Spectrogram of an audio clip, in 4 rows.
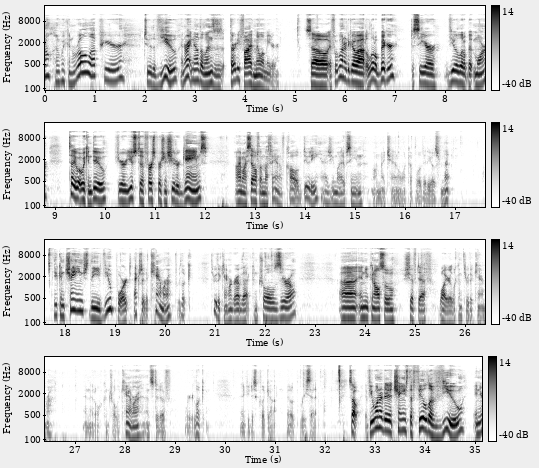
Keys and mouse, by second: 5.9-7.9 drag, 12.3 ctrl+Down, 14.0 click, 16.1 click, 16.1-20.3 middle drag, 21.9 ctrl+KP_0, 25.0 shift+f, 30.9 middle click.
